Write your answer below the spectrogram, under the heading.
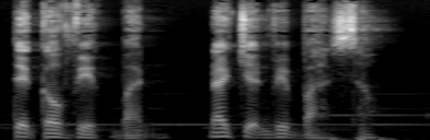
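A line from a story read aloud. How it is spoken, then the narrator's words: Whisper. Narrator (Vietnamese): Ông ... thì thầm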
